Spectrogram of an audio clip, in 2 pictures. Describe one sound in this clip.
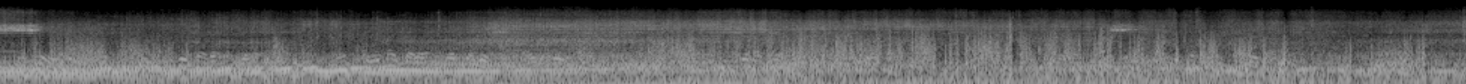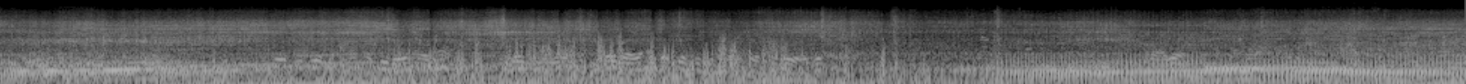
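A motorcycle engine hums and rises and falls in pitch as the rider speeds up and slows down.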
